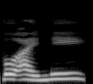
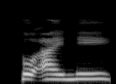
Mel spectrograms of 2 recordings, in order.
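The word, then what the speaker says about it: Vô Ai Ni (我爱你): Tiếng Trung đọc là Vô Ai Ni, Vô Ai Ni, 1314, Y San Y Si, giống với, Y Sân Y Si, ngụ ý, suốt đời.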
